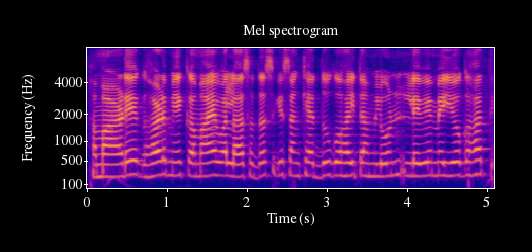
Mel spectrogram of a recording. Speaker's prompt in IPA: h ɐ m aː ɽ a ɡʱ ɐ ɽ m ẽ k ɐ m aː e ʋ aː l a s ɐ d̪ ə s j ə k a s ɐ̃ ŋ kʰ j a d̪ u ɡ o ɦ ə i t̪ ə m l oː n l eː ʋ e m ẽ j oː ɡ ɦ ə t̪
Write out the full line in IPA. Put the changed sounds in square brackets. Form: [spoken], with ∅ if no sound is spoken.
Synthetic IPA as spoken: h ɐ m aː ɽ [e] ɡʱ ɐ ɽ m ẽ k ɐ m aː e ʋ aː l a s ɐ d̪ ə s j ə k [e] s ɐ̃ ŋ kʰ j a d̪ u ɡ o ɦ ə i t̪ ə m l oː n l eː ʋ e m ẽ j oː ɡ ɦ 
